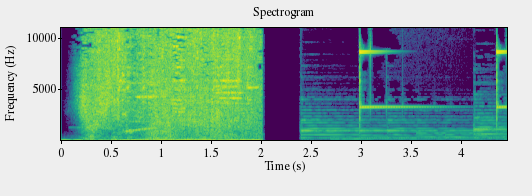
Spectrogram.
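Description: Intro sound effects: a loud crashing burst of noise with a deep rumble under it lasts about two seconds and cuts off abruptly. After a brief break, a sustained synth chord begins, and a bright notification-bell ding rings out about a second later.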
